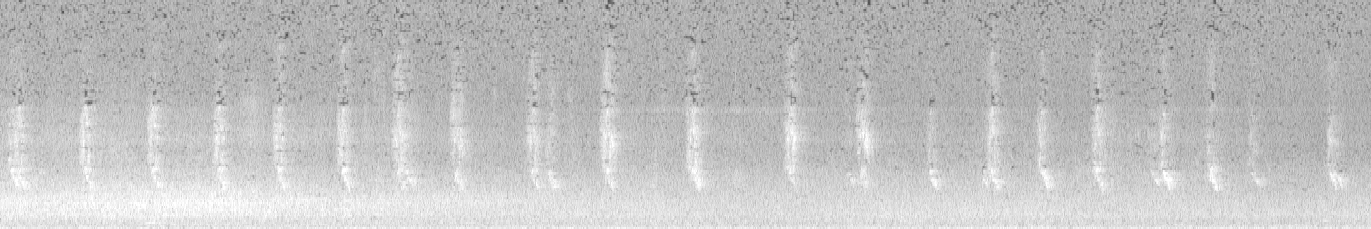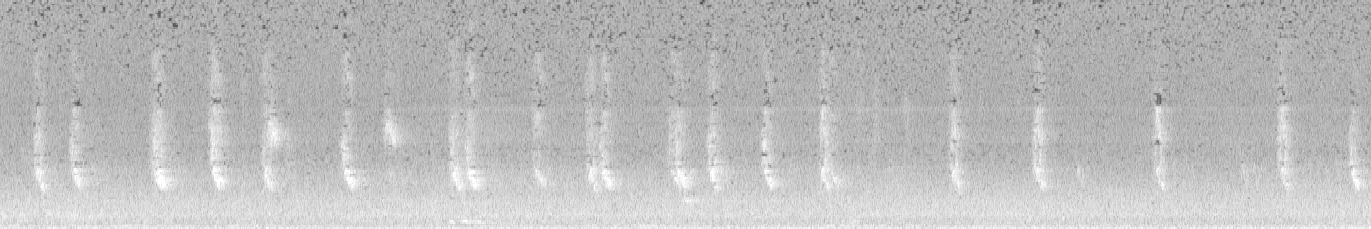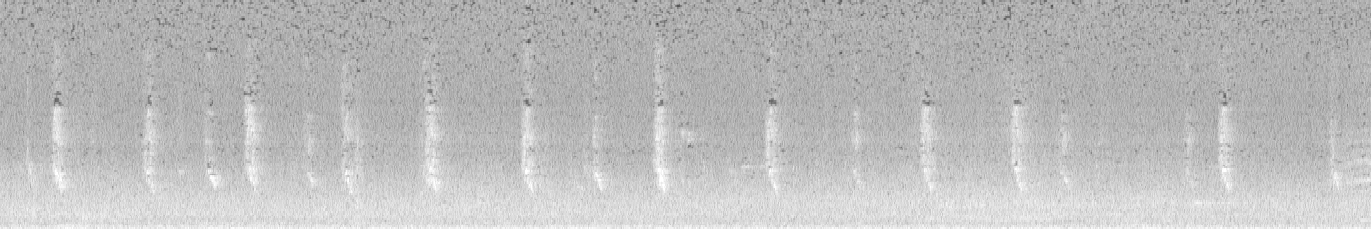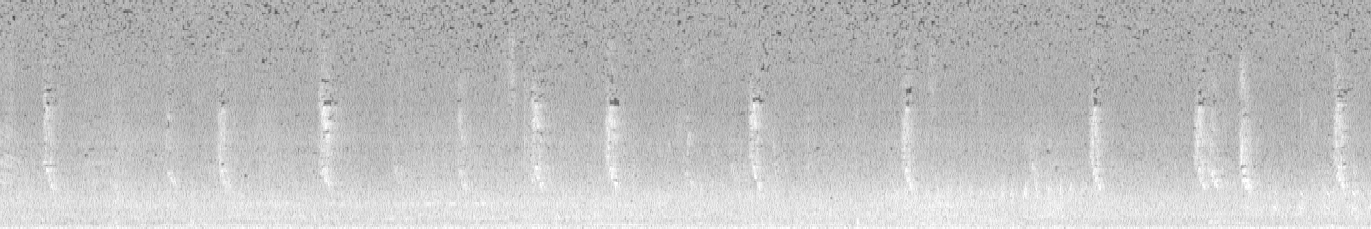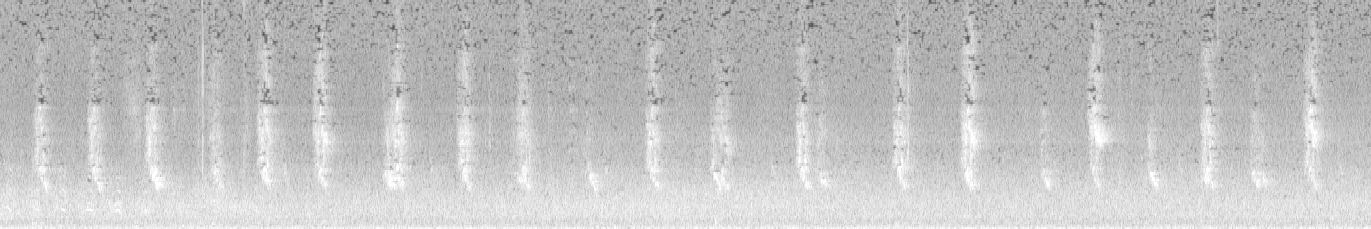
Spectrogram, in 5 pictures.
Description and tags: city square calm distant traffic birds Marseille, France MS
birds, calm, city, distant, France, Marseille, MS, square, traffic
